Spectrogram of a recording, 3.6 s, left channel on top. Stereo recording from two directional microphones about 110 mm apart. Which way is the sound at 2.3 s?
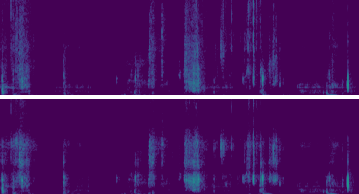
5° right (ahead or behind).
